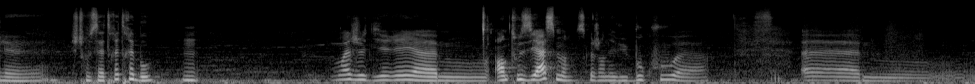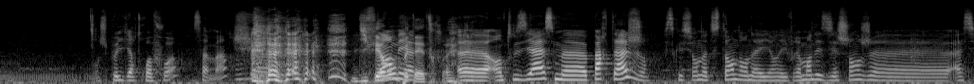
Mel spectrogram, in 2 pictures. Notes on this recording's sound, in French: Nouveau Festival 2023. Delta Fm est allée au Nouveau Festival à Cenon (33) pour donner la parole aux lycéens porteurs de projets, venus présenter leur travail.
